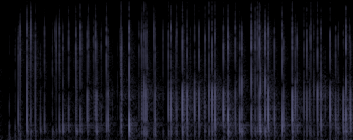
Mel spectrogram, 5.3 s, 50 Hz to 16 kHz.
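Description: Long dark-painted nails on both hands tap quickly on the glass touchscreen of a flat, solid white iPad lying on a pillow. About 35 sharp, bright clicks come in a fast, uneven patter, each dying away almost instantly with very little low end.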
